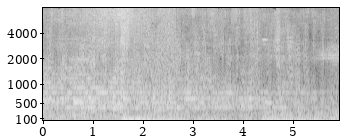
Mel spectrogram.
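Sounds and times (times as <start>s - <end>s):
piano trio playing in E flat: 0.0s - 5.8s.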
